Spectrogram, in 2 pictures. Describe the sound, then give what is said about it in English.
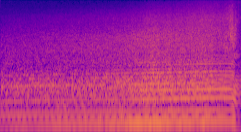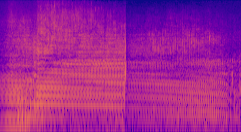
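Harley-Davidson motorcycle engine on a dealer demo ride, a loud, steady droning rumble whose revs climb gradually, dip briefly, then build again. “All right, an appropriate sound for this topic. Demo rides were in town from Harley Davidson, so I went over to my local dealer here on Independence Boulevard”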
